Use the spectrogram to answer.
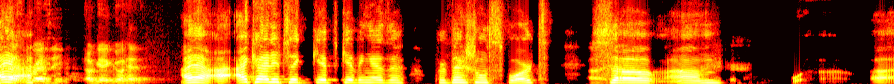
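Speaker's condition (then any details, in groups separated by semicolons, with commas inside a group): Cerebral palsy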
